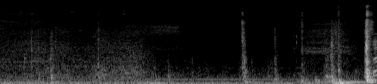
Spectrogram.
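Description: A Porsche Cayenne 3.0T V6's electric sun blind motor closing gives a steady, low, close whir that runs for about three seconds, then ends in a couple of soft clicks and a firmer clunk as it stops.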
